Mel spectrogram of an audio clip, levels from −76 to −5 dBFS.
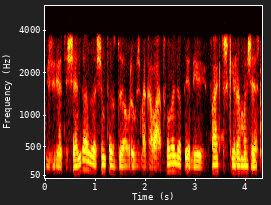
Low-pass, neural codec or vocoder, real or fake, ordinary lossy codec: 5.4 kHz; none; real; AAC, 48 kbps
